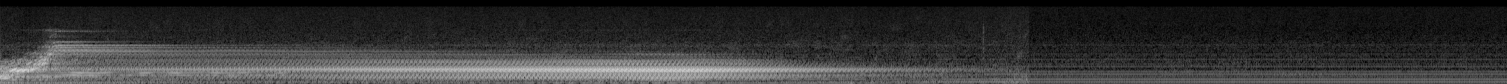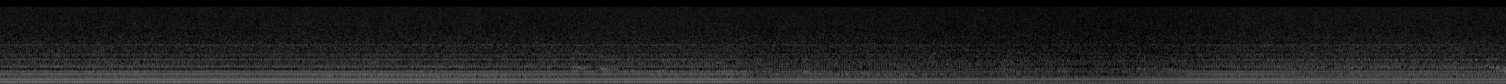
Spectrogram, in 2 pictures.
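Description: Electronic music through effects: a pitch sweeps sharply upward, then a droning tone swells and fades out about ten seconds in. Left behind is a steady electrical hum from the equipment.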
